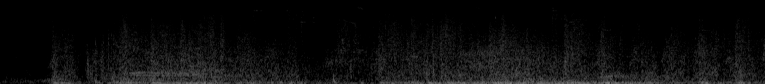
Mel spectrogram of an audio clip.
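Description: An explosion in the video game Diablo IV, played with a storm-and-claw druid build, comes as a sudden dense burst of game noise that keeps rumbling and crackling steadily at moderate volume with no speech.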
